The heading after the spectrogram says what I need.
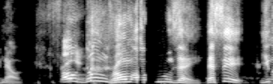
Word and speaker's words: Odunze: Aduzie. You never try to throw flair on there too. Like, you just shit. Pronounce that shit right now for me, right now. Odunze.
